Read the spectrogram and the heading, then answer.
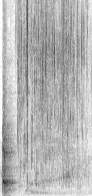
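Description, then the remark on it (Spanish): A wine bottle is uncorked with a sharp pop, followed right away by wine splashing and gurgling as it pours steadily for a couple of seconds, with no voices. “Tenemos vino del mejor. a ver, a ver. ¡Epa, y vos! ¡Qué buen botín, Jules, eh! A ver, a ver, destape, haga los honores.”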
